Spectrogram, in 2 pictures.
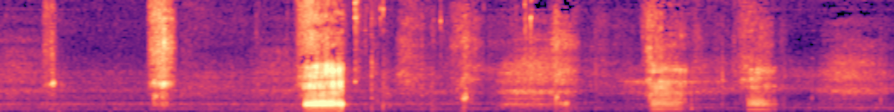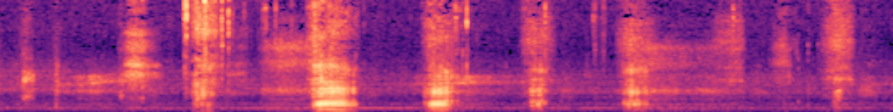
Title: Luna the pug reverse sneezing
